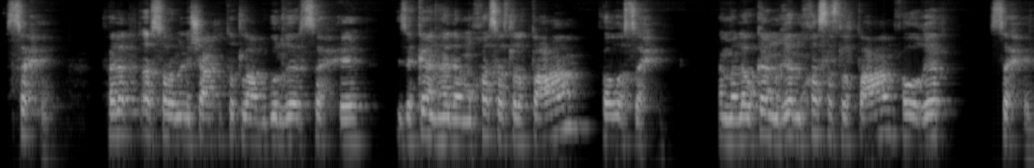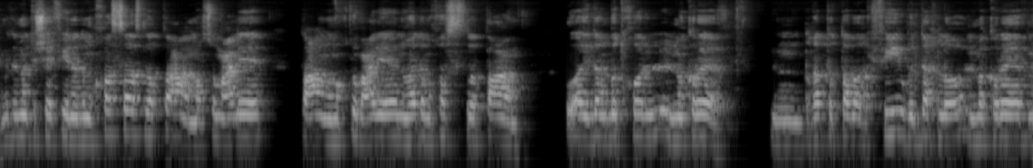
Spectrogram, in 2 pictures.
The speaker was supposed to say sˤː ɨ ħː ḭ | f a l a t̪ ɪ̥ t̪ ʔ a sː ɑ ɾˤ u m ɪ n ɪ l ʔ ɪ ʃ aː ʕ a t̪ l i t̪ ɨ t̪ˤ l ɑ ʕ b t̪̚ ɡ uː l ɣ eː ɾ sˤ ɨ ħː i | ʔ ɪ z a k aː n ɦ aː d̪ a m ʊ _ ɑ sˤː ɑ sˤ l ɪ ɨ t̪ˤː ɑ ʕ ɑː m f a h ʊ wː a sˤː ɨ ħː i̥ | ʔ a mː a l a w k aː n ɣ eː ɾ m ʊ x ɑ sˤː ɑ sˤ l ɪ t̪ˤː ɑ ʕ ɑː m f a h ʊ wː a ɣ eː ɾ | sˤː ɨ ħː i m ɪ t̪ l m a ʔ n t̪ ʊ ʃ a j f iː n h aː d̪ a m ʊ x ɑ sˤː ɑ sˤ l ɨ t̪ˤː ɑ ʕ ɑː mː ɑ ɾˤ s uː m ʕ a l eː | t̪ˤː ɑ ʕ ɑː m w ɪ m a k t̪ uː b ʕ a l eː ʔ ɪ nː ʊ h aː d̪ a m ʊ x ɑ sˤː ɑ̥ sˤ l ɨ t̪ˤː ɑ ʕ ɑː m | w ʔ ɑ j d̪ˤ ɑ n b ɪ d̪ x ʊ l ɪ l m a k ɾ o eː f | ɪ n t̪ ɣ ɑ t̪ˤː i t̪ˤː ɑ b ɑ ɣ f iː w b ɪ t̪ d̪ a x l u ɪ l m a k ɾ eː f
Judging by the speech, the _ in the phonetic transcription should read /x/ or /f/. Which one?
x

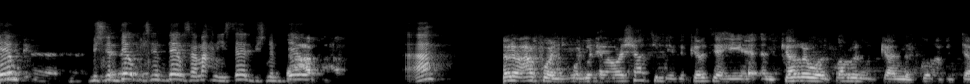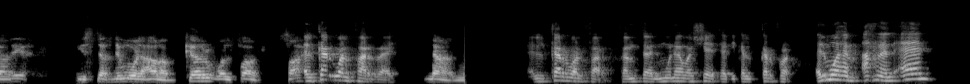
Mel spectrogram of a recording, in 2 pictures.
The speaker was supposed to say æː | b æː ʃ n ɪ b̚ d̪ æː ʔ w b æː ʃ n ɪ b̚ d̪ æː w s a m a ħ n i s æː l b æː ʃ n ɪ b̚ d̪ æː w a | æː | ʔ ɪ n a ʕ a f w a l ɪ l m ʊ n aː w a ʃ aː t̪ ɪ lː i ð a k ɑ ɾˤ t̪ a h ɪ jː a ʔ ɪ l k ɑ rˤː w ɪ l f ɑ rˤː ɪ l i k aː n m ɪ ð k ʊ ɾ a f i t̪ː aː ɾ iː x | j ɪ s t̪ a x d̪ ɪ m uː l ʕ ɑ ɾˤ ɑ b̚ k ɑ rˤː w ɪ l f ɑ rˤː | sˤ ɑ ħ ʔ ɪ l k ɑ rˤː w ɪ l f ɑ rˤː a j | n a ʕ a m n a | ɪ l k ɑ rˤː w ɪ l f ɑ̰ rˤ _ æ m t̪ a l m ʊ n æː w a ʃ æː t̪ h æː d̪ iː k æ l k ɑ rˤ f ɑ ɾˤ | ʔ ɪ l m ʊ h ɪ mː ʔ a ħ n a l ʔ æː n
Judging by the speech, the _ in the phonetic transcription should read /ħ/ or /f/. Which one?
f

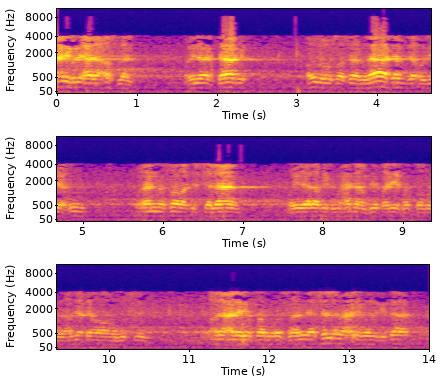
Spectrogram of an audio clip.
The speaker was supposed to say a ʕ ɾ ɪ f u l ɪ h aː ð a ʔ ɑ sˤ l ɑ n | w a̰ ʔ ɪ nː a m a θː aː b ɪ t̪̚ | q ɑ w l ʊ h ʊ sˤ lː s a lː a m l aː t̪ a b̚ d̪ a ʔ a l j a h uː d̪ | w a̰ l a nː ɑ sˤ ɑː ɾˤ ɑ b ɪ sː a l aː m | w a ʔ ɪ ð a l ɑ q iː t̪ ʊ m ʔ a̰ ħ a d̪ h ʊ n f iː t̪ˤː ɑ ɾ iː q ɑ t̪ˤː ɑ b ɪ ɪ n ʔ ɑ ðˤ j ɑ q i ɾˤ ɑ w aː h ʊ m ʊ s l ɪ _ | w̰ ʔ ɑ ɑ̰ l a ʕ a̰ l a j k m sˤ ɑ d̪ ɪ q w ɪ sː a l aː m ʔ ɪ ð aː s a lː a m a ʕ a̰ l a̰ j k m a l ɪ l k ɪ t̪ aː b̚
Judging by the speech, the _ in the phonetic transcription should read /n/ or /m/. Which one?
m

